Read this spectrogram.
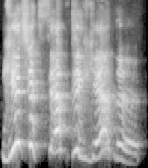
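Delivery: loud, high, drawn-out telling-off; loud mock scolding. Real, not acted. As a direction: scold a weepy friend slowly and loudly. Teasing scolding of tearful friend.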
